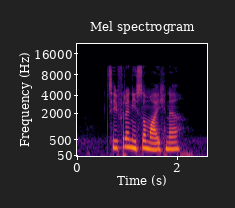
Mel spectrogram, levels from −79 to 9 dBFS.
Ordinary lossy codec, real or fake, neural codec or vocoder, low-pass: none; real; none; 10.8 kHz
